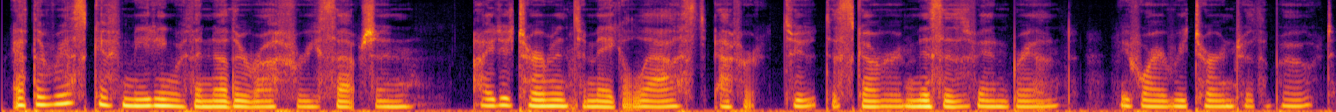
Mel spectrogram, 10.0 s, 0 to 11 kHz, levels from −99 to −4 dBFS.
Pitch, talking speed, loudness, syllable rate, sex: 180 Hz, 160 wpm, -17 LUFS, 4.7 syllables/s, female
